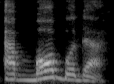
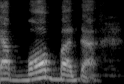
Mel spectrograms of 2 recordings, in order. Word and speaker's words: abóbada: F, abóboda, na verdade é abóbada, também é um erro de ortoepia, porque eu troquei a letra.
